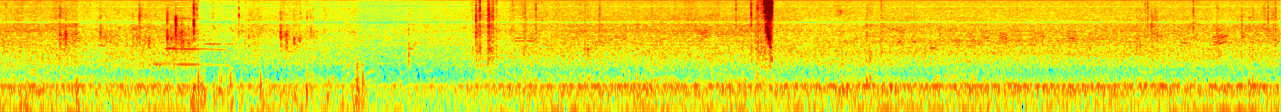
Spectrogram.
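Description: Steady low rumble of wind on the microphone with a constant low hum, faint distant voices, and one sharp click a little under eight seconds in.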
